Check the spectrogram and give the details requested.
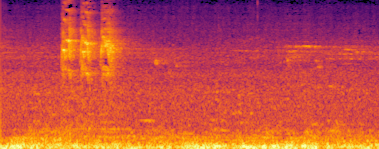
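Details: A bulbul in India, collecting nest material in hot summer, gives three quick, harsh chattering notes in under a second, over a steady low rumble of wind.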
